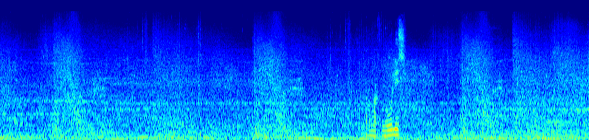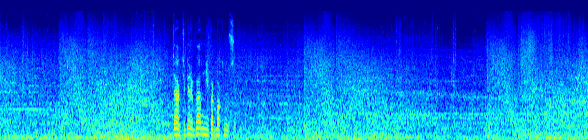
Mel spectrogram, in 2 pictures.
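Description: A rifle fires loud booming shots every few seconds.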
